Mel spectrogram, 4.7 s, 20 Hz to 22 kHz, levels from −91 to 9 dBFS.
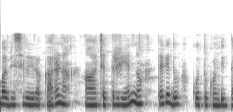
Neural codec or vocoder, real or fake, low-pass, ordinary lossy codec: none; real; 7.2 kHz; none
